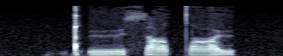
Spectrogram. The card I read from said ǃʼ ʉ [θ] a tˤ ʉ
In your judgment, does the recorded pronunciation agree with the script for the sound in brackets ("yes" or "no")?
no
